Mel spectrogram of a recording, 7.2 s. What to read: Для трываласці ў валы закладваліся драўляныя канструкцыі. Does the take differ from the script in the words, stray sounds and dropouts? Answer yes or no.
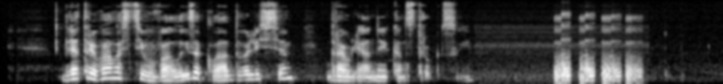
yes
